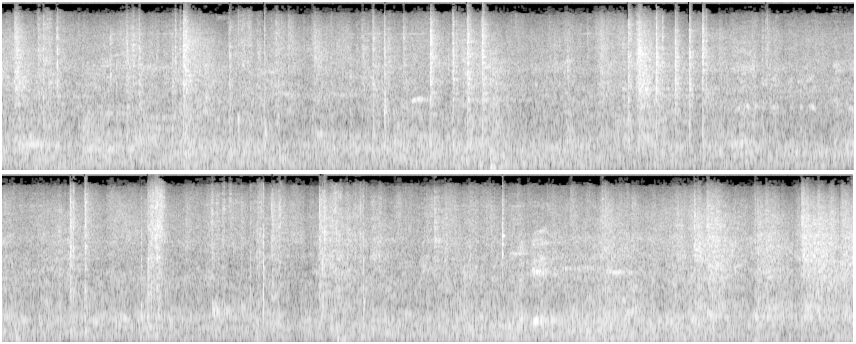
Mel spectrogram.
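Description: Metal serving spoons clink and scrape against steel trays.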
